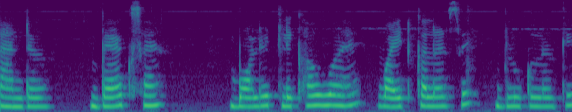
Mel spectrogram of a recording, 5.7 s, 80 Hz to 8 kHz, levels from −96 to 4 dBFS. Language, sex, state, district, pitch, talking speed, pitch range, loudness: Hindi, female, Bihar, Sitamarhi, 240 Hz, 145 wpm, 235-260 Hz, -32 LUFS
